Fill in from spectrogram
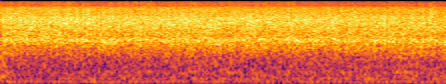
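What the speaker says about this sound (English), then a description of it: "You can probably hear it hissing and fizzing." A steady, faint fizz of carbonation from Evil Twin Brewing's Imperial Breakfast Gose beer in a glass crackles close up, a fine continuous hiss with no other sounds.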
